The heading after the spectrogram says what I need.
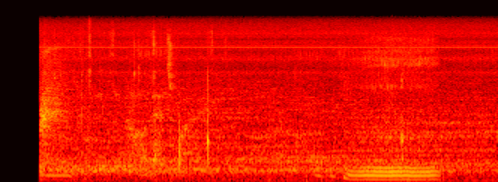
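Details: The family dog, asleep, snores very loudly with a steady, humming, whistle-like snore over room noise and people playing a video game in the background.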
